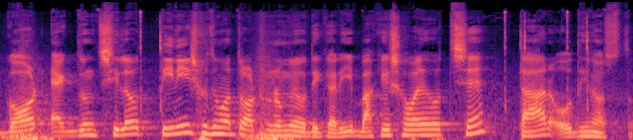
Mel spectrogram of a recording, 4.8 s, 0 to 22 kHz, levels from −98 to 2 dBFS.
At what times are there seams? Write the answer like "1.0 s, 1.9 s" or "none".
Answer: 3.8 s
